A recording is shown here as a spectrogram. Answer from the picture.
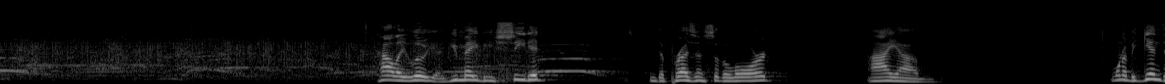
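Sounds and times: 
audience at a worship service clapping in praise: 0.0s - 5.4s
speech: 3.8s - 5.6s, 6.5s - 7.8s, 8.7s - 9.4s, 11.1s - 11.6s.

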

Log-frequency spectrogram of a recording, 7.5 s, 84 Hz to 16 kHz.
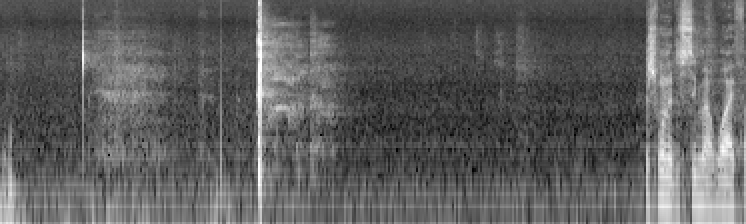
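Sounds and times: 
faint breathing: 0.9s - 2.2s
sharp explosive sneeze: 2.6s - 3.5s
speech: 6.5s - 7.4s.

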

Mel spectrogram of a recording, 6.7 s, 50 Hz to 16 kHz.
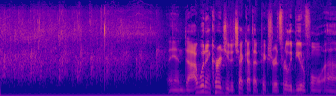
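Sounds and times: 
audience applause: 0.0s - 3.3s
speech: 3.4s - 6.7s.

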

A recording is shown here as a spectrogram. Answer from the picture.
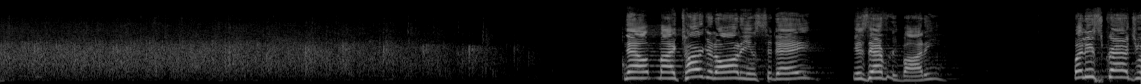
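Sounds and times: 
church congregation applauding on a graduation Sunday: 0.0s - 5.8s
speech: 6.2s - 9.5s, 10.8s - 11.3s.

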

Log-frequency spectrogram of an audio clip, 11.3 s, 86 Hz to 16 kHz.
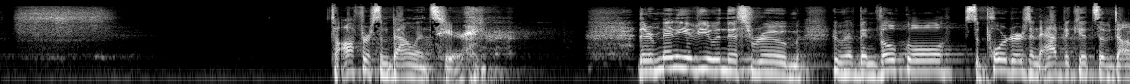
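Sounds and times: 
deep breath: 0.0s - 1.5s, 5.8s - 6.4s
speech: 3.3s - 5.2s, 6.4s - 11.3s.

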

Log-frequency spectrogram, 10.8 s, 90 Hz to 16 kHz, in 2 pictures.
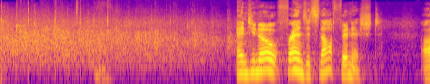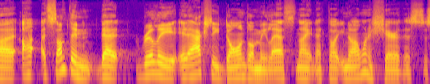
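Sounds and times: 
audience applauding community ministry volunteers: 0.0s - 3.2s
speech: 3.0s - 10.7s.

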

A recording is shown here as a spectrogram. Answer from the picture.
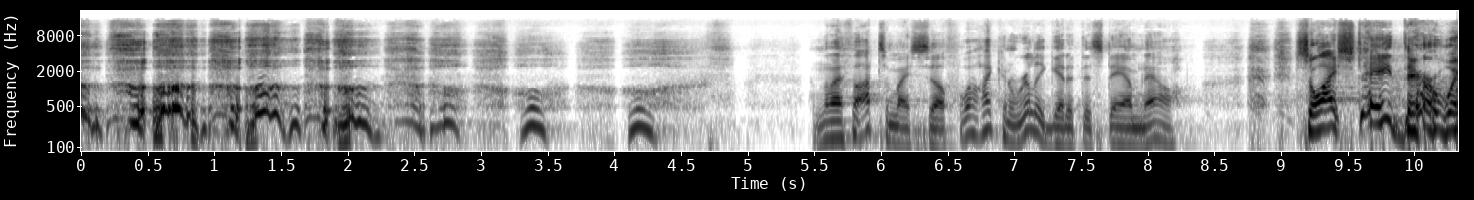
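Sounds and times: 
person gasping after a cold water plunge: 0.0s - 5.4s
speech: 5.5s - 10.3s.

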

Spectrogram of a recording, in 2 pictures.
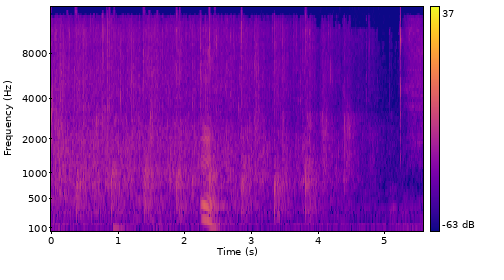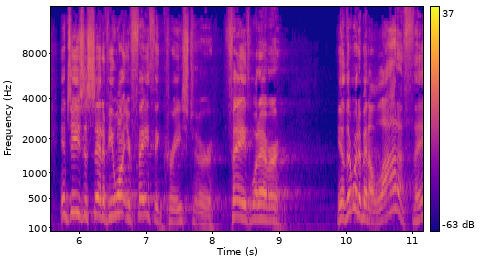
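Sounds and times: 
church audience clapping hands: 0.0s - 5.1s
speech: 2.2s - 2.6s, 5.7s - 9.2s, 9.9s - 11.1s
vocal exclamation: 2.2s - 2.6s.

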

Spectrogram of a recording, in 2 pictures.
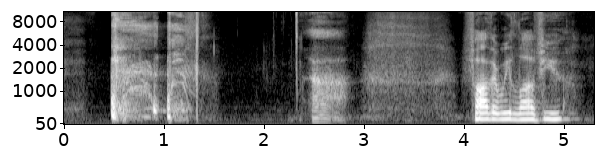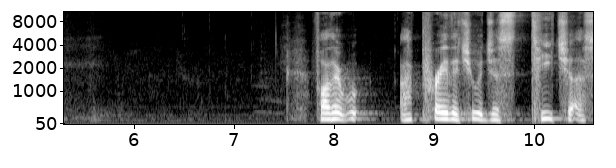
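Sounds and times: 
harsh cough: 0.5s - 1.5s
throat-clearing cough: 0.5s - 1.5s
speech: 4.1s - 5.1s, 7.9s - 10.5s.

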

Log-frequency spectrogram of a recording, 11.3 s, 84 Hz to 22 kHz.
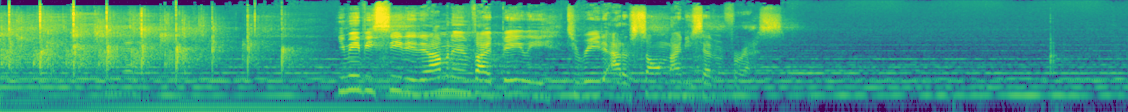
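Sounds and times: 
group clapping in rhythm: 0.0s - 3.3s
low musical drone: 0.0s - 11.2s
sung worship song of praise: 0.0s - 11.2s
speech: 3.4s - 7.9s.

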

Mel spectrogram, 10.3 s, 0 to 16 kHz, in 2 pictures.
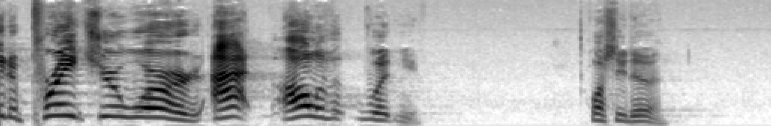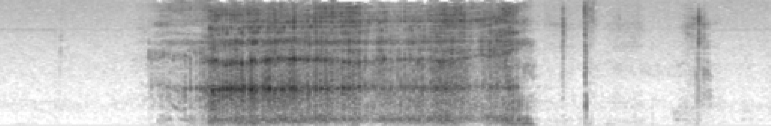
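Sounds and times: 
speech: 0.0s - 2.9s, 3.9s - 4.5s
voice imitating loud rasping snoring: 6.1s - 8.8s.

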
